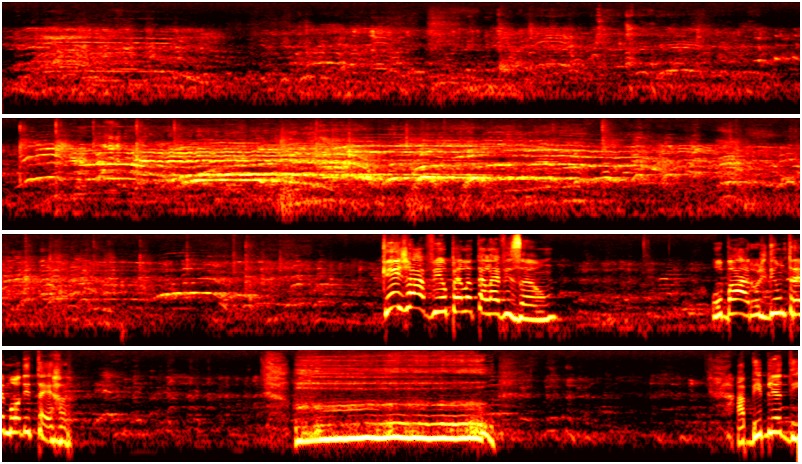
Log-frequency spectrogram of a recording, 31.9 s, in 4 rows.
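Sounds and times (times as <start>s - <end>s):
crowd cheering and shouting joyfully: 0.0s - 2.2s, 8.1s - 18.7s
laughter: 0.0s - 9.3s, 10.8s - 20.1s, 21.4s - 31.1s
speech: 20.4s - 21.6s, 23.1s - 24.7s, 31.3s - 31.8s.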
